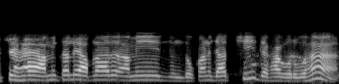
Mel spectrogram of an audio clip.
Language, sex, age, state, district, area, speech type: Bengali, male, 18-30, West Bengal, Uttar Dinajpur, rural, conversation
